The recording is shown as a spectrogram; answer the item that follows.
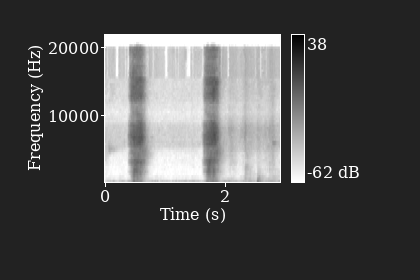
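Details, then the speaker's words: Sneezes deliberately forced with turmeric in the nose while leaning back, turmeric burning and congesting: two sharp sneezes close together, followed by a faint sniff. "now I'm just going to do the same thing I'm just going to lean back and wait for the sneeze to come"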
